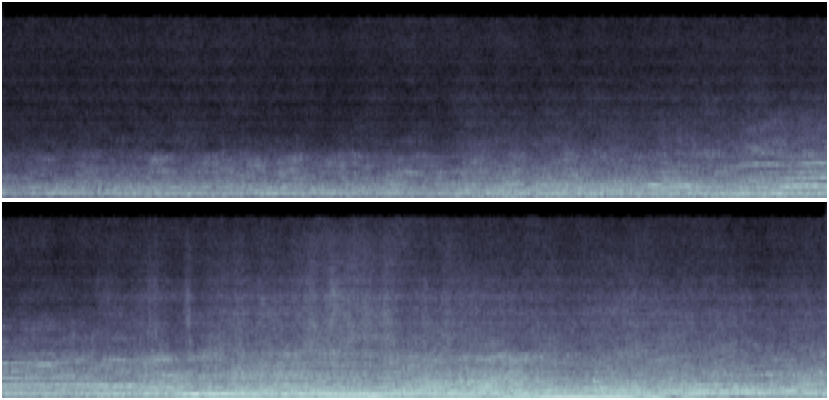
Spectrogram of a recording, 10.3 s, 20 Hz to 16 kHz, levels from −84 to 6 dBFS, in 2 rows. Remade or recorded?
remade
